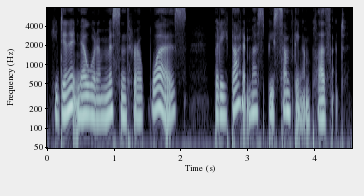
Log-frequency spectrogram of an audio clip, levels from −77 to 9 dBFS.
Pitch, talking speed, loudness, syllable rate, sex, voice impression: 170 Hz, 195 wpm, -18 LUFS, 5.5 syllables/s, female, feminine, adult-like, tensed, powerful, bright, slightly soft, clear, fluent, slightly raspy, intellectual, calm, slightly friendly, reassuring, elegant, lively, slightly sharp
